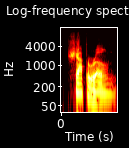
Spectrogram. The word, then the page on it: chaperon: American English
